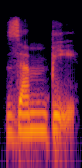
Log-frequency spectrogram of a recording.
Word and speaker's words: zęby: So again, think French, like the on in sunk. That means zęby, or teeth, is pronounced zęby.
